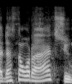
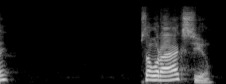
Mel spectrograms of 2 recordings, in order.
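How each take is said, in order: First: Said in the usual way. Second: "That's not what I asked you." spelled out slowly, higher, NOT stressed; slow emphatic repeat. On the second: Real, not acted. Repeating question to evasive caller.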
